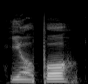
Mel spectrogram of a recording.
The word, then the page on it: yopo: apatani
